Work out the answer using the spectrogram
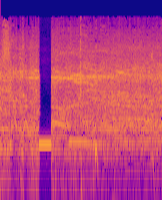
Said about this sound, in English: Before that, they were whistling loudly. Then they're all like throwing tomatoes at him. After that, it's craziness how much they start yelling at the guy.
